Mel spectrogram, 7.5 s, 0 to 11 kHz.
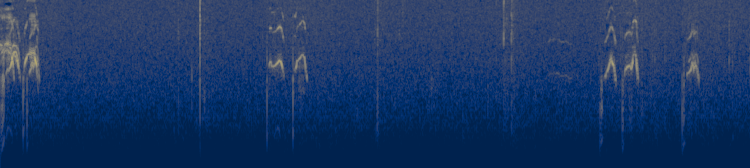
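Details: Osprey at nest #4, 12 July 2022, lunchtime fish arriving: scattered shrill whistled notes, a loud double yelp at the start, then softer paired cheeps and a few faint clicks between quiet gaps.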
